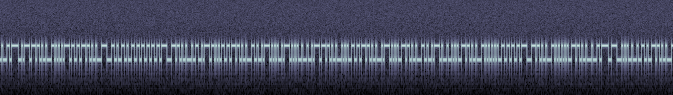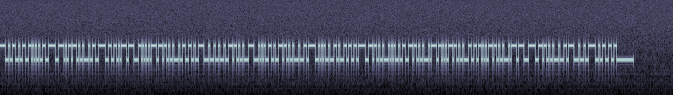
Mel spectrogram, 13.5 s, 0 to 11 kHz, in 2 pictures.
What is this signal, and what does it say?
RTTY (75 baud, 850 Hz shift), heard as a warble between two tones, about 1700 Hz centre. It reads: … 438 9008889 2348 0363613 68 36 0316 46889 46 759610 522425 2583943 20911 960 7567785 62 34 84 395 791528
